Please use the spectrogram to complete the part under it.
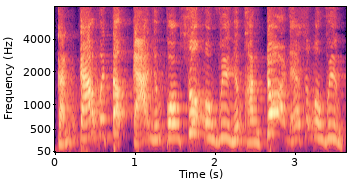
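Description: A woman rants to her livestream audience in a very high, sharp and cutting voice. She is furious throughout, hurling insults and often shouting. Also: expressive, brisk, faint music behind. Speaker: political livestream host. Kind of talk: angry political rant.

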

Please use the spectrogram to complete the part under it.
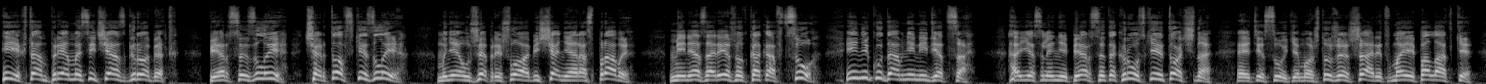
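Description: A squealing, high-pitched British spy spits crude threats in a strong British accent, voiced by a man. The voice swings wildly and stays loud and raw. The sound is close and dry. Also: lively intonation, normal speed, no echo. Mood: panicked, furious. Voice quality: shrill, squealing. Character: shrill, vicious male British spy, panicking. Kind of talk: audiobook character voice.

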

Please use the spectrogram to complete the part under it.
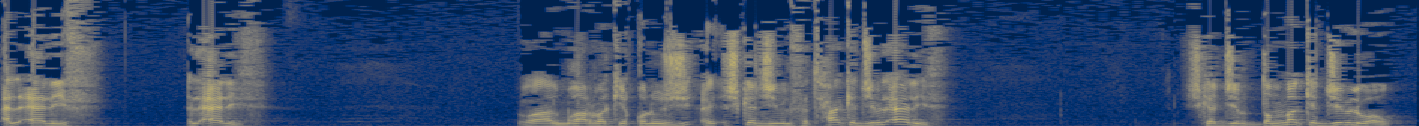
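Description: A man's voice: sits high, a bit bright, husky. A man with a Moroccan accent teaching Arabic grammar in a classroom lesson, asking and answering his own questions and repeating key terms.

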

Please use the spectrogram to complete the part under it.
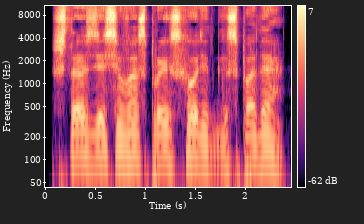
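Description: Man playing a snide cruel gentleman in a storybook, slow smirking drawl, dry close sound. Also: lowish voice, no room sound, lightly acted. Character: sly, cold, cruel gentleman.

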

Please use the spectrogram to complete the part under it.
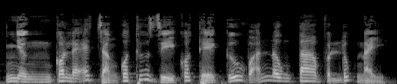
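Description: A man narrating a scripted horror story with dramatic, expressive delivery. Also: mid-range voice, normal speed, no echo.

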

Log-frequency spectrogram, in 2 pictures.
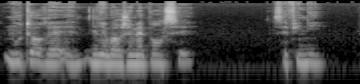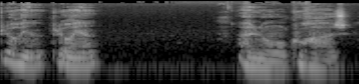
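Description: A man's voice: fairly high pitch, fairly even intonation, fairly quick, warm tone, husky, pitched above the performer's own voice. A man voicing a tearful young woman prisoner who is expecting a child, pleading and sobbing with fierce pride. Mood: tearful resolve.

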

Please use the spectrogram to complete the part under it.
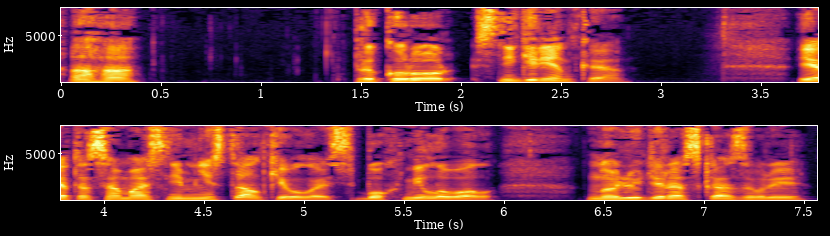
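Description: A man's voice: medium pitch, darkish tone, dry recording, close to an everyday voice. A chatty young office woman gossips in a confiding voice, as a male narrator puts her on. It is an audiobook reading, recorded dry and close.

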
